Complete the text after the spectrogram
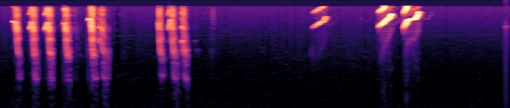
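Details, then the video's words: A rapid run of about seven sharp, clicky chirps from a squirrel monkey. After a pause come a few high squeals that sweep upward, repeated close together. "Squirrel Monkey Sound | Squirrel Monkey Squeals | Squirrel Monkey Noises | Squirrel Monkey Chirps"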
